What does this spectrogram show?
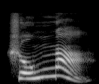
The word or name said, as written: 容纳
